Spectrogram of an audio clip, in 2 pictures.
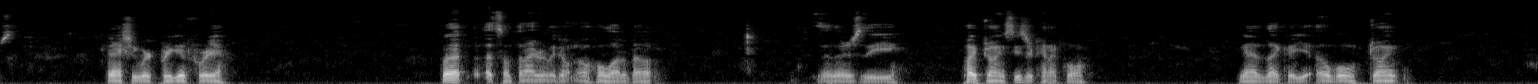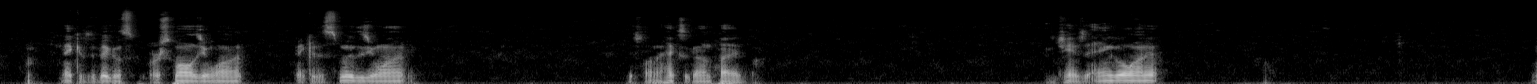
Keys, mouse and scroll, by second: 2.4-4.6 middle drag, 4.6 x, 5.4 shift+a, 7.2 shift+a, 11.6 click, 12.4-13.4 middle drag, 14.8-16.7 drag, 17.5-19.4 drag, 20.4-22.3 middle drag, 23.4-25.2 drag, 25.4-27.1 drag, 28.4-30.7 drag.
